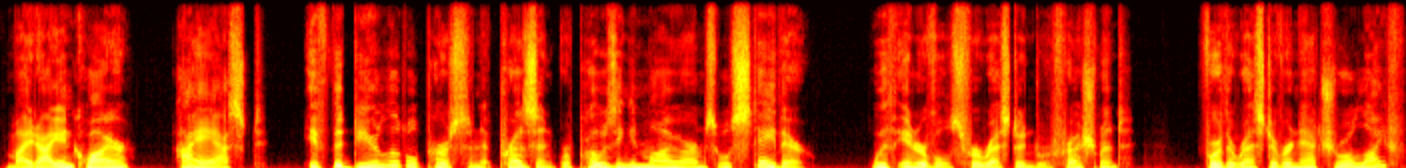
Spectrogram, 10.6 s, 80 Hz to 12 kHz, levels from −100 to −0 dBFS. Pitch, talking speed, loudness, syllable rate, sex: 180 Hz, 180 wpm, -19 LUFS, 4.6 syllables/s, male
